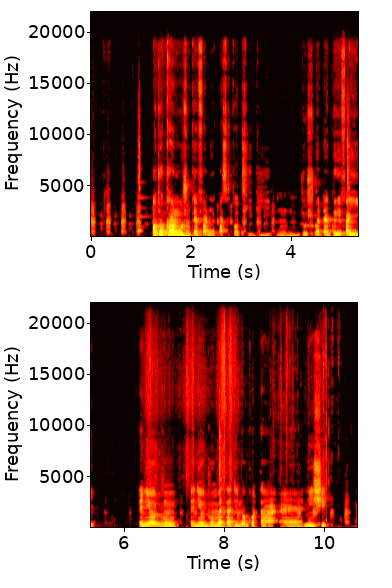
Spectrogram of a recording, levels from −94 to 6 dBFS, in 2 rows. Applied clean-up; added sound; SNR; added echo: classical method spectral subtraction.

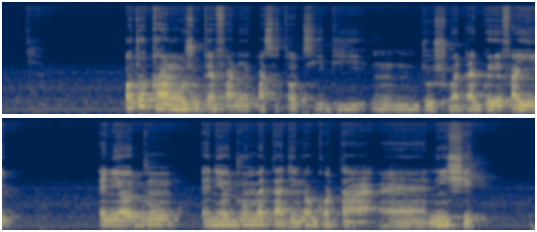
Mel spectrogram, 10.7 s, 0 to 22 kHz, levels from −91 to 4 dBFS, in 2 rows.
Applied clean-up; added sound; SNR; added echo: none; none; none; none.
